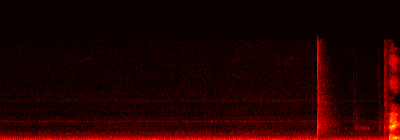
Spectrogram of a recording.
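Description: Quiet room tone with a steady low hum, broken about three seconds in by a single sharp click.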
